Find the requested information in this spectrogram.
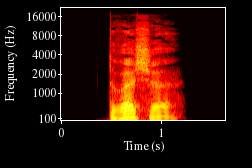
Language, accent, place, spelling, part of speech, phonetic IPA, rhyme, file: German, Germany, Berlin, drösche, verb, [ˈdʁœʃə], -œʃə, De-drösche.ogg
- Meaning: first/third-person singular subjunctive II of dreschen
